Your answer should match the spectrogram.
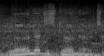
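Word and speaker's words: Lynyrd Skynyrd: Tem que enrolar a língua pra falar mesmo, hein, cara. Tanto que o primeiro álbum dele tem o nome da pronúncia do lado. Lesse Nerded Leonard Skinner.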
